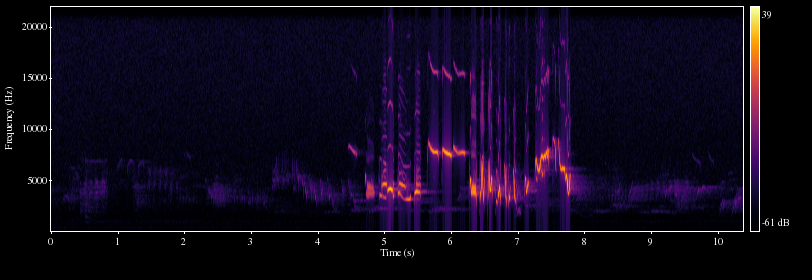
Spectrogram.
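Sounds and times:
European robin singing: 0:04.5 - 0:07.9.

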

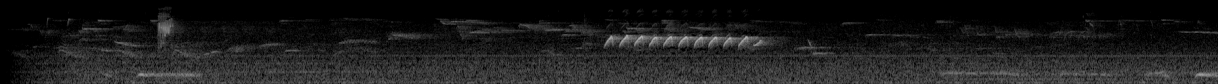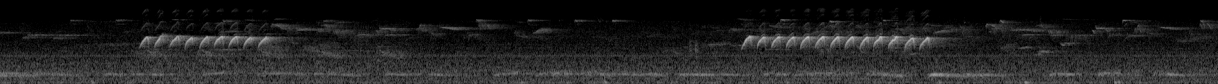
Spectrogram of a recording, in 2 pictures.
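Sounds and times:
Eurasian nuthatch Sitta europaea calling: 0:05.4 - 0:07.8, 0:13.3 - 0:24.3.

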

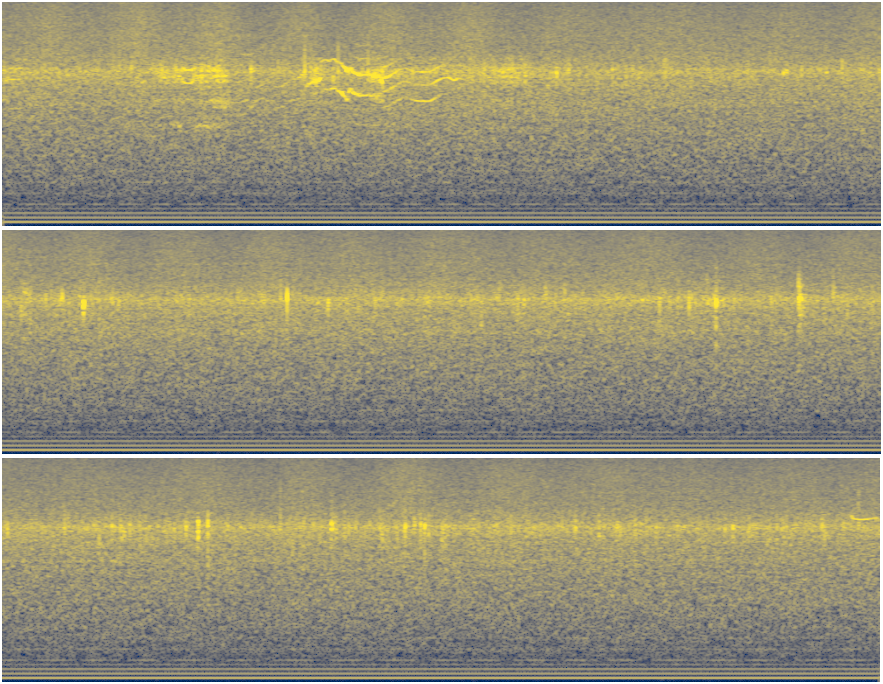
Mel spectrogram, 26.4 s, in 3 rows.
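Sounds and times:
constant hiss: 0:00.0 - 0:26.3
low electrical hum: 0:00.0 - 0:26.3
killer whale whistled calls: 0:01.5 - 0:02.4, 0:03.0 - 0:05.2.

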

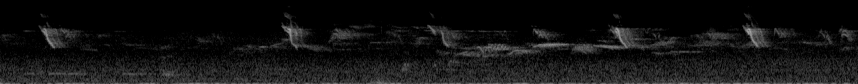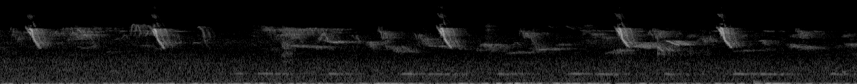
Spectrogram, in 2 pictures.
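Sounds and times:
house sparrow Passer domesticus chirping: 0:00.0 - 0:17.1.

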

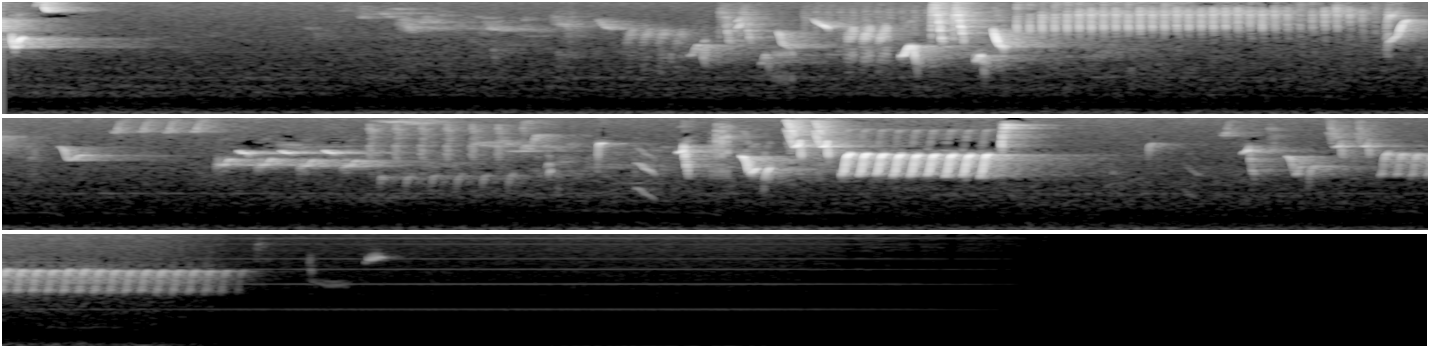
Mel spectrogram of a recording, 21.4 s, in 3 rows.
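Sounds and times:
common nightingale singing: 0:00.0 - 0:00.7, 0:01.5 - 0:16.3.

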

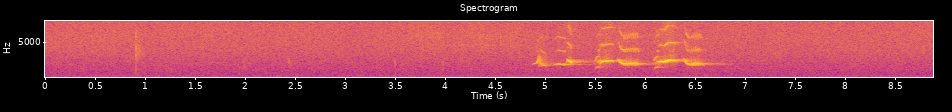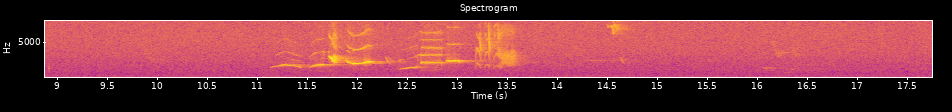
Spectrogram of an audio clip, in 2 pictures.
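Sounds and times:
Eurasian blackbird fluting whistles: 0:04.9 - 0:06.8, 0:11.2 - 0:13.7.

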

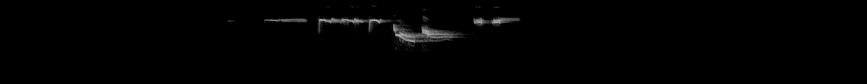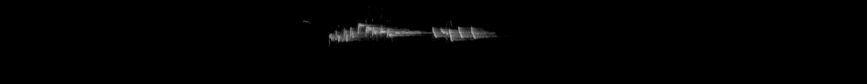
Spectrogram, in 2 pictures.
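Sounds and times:
European robin song: 0:02.2 - 0:05.7, 0:11.7 - 0:13.8.

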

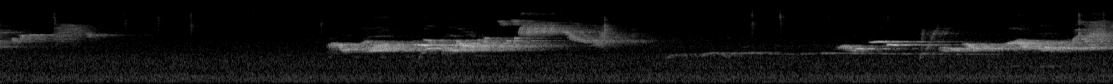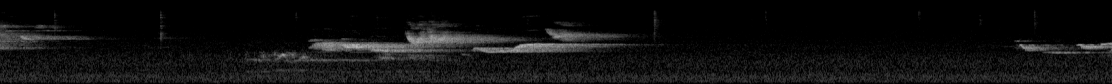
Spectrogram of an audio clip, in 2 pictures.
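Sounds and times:
common blackbird song: 0:03.3 - 0:12.1, 0:13.6 - 0:17.8, 0:21.3 - 0:22.2.

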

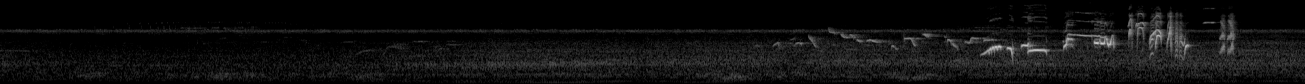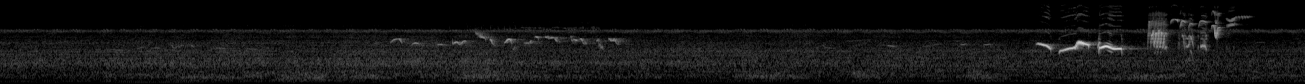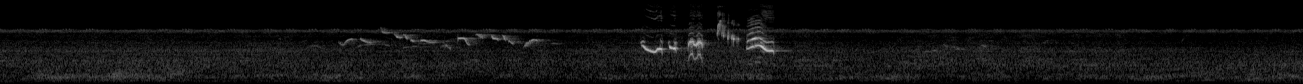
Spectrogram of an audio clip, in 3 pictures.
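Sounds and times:
constant shrill insect hum: 0:00.0 - 0:39.1
Common blackbird singing: 0:08.2 - 0:12.4, 0:23.4 - 0:25.6, 0:32.5 - 0:33.9.

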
